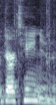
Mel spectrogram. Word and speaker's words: Dartmouth: d a the arts how do you say this dart again mf says hey ttc oh dartmouth that's right yeah it says new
